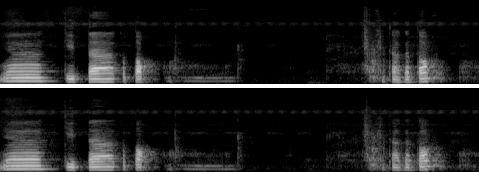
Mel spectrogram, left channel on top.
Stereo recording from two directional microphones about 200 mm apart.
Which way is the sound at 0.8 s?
45° left (ahead or behind).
